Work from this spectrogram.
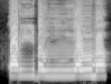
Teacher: تو ہم یہ تنوین کو یا میں ملا کے غنہ اور تشدید کے ساتھ یہ حکم کو ادا کریں گے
